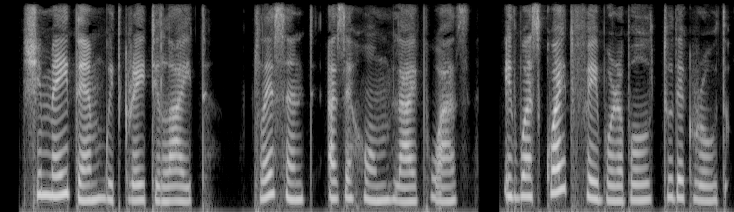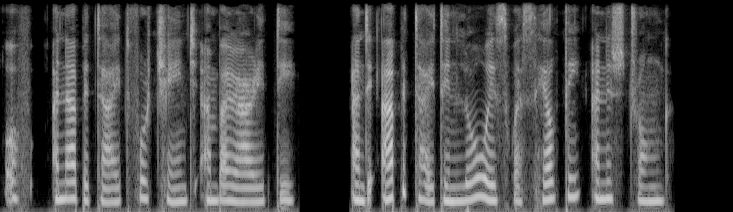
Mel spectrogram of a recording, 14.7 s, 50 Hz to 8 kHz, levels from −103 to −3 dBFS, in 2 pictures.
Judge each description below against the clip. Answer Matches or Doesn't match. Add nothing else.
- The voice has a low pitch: Doesn't match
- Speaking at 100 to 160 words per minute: Matches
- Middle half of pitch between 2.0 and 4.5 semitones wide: Matches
